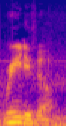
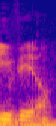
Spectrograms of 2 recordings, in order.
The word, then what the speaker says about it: Readyville: Reedyville. Yeah. Like, how do you spell that? READYVILLE. So Yep. it's like Ready Set Goville, but the founder of it is Reedy, Charles Reedy. So Charles it's Reedyville.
